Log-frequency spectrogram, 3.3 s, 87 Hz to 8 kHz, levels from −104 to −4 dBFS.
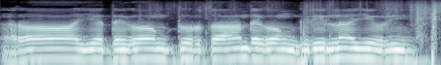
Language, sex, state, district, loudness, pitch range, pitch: Chakma, male, Tripura, Dhalai, -13 LUFS, 125-135 Hz, 130 Hz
